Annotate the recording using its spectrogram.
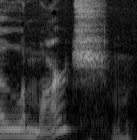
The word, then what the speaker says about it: Lamarche: Uh, is it Maurice Lur? How is it pronounced? Egon's voice there. Uh, Lamarche.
